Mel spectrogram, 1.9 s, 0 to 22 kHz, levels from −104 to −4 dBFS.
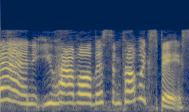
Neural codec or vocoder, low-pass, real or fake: codec, 16 kHz, 8 kbps, FreqCodec, larger model; 7.2 kHz; fake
